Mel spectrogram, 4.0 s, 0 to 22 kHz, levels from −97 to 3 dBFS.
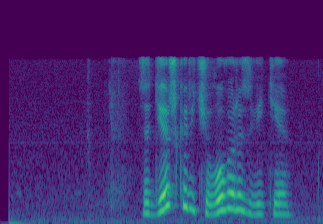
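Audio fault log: No technical fault can be heard anywhere in the speech; the signal holds steady and continuous across the whole recording.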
